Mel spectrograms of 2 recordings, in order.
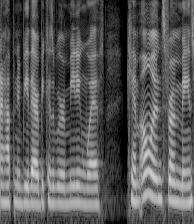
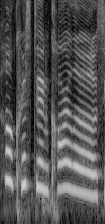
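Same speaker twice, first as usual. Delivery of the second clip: much higher, bright friendly hello; gushing greeting; 9 semitones higher, slower than usual. Retold or imitated. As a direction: greet them like old friends. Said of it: "then she's like".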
